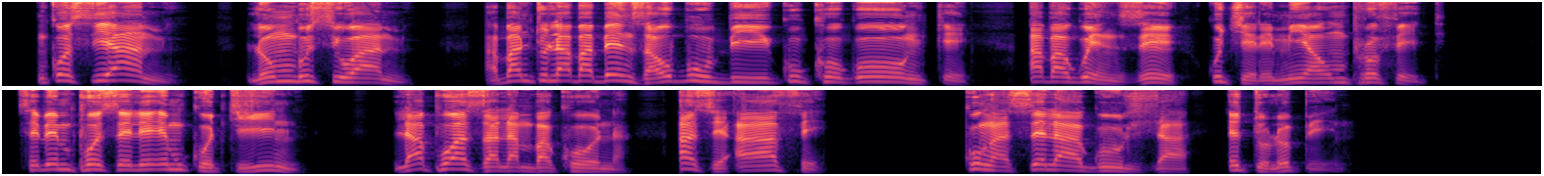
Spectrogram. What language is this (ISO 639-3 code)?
nde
